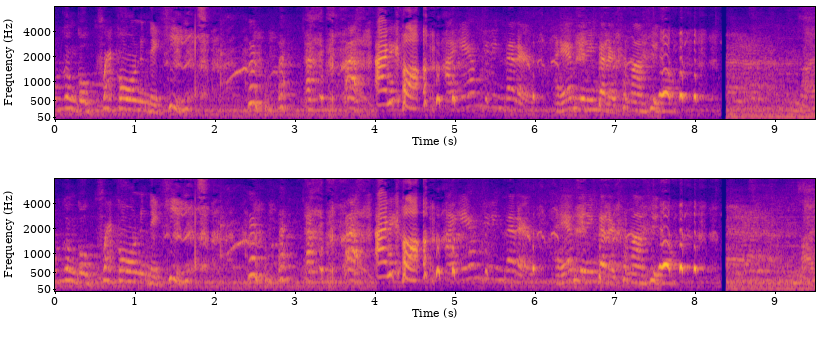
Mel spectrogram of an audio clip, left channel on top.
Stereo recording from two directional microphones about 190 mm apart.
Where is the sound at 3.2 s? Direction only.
15° right (ahead or behind).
